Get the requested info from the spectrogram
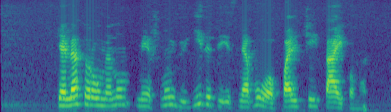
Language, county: Lithuanian, Šiauliai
